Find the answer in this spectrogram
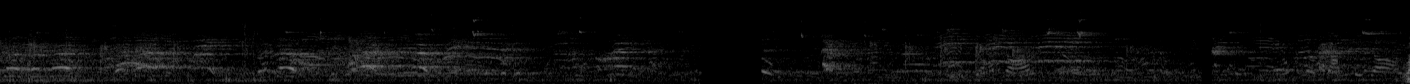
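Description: Gymnasium sound during a basketball game: faint voices of players and spectators calling out, with a basketball being dribbled on the hardwood floor. The sound cuts out completely for about half a second around seven seconds in.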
